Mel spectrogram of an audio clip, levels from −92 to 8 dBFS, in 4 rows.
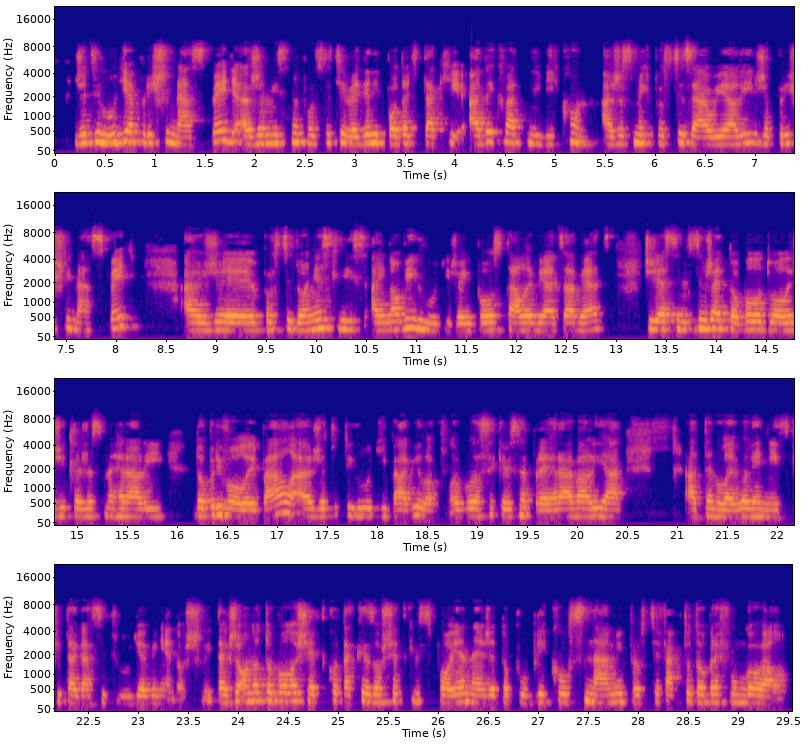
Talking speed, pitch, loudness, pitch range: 195 wpm, 185 Hz, -21 LUFS, 175-200 Hz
